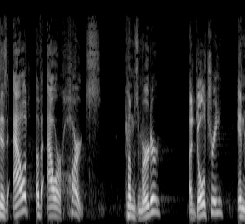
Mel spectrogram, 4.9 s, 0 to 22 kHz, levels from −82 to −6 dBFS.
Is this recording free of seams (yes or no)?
yes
